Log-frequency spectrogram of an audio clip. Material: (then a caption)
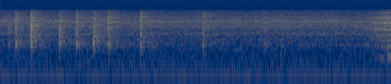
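Plastic. A Rimmel shake mascara tube is shaken, and the mixing ball inside rattles against the formula. This gives a quick series of light, sharp clicks in the first three-quarters of a second, then fainter rattles over a steady low hum.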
